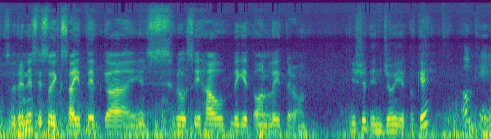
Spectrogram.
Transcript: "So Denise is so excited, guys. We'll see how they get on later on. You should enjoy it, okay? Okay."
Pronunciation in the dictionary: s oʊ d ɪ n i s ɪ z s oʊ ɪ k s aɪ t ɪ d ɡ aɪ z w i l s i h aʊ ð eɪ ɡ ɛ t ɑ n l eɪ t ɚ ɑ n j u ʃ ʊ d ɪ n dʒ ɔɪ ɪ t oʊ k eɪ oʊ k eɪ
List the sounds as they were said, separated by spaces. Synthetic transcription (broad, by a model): s oʊ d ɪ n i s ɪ s oʊ ɪ k s aɪ t ɪ d ɡ aɪ s w i l s i h aʊ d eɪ ɡ ɛ t ɑ n l eɪ t ɚ ɑ n j u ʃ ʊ d ɪ n dʒ ɔɪ ɪ t oʊ k eɪ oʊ k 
